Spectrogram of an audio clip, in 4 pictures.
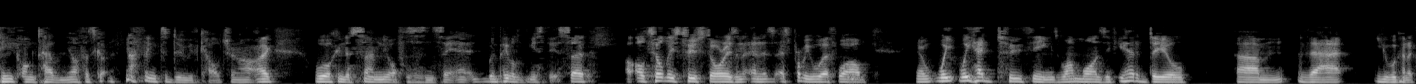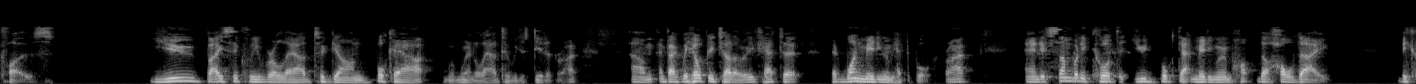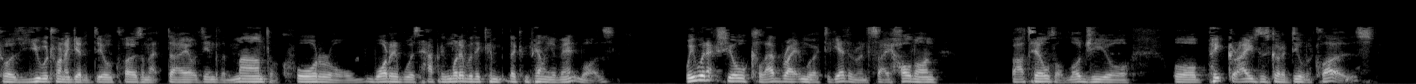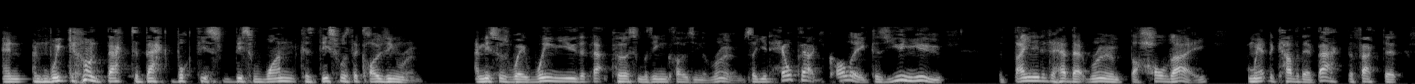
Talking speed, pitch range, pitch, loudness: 245 wpm, 115-135 Hz, 125 Hz, -23 LUFS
